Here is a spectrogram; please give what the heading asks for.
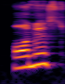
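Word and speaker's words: honest: हॉनेस्ट हम लिखते ज़रूर हैं हॉनेस्ट, लेकिन एच यहाँ साइलेंट होता है। ऑनेस्ट बोलते हैं तो ऑनेस्ट बोलते वक्त साउंड क्या आता है? ओ का।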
